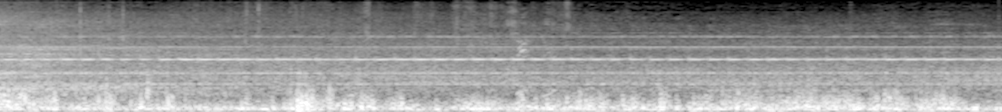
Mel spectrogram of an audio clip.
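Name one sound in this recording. A train rolls away into the distance and fades.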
